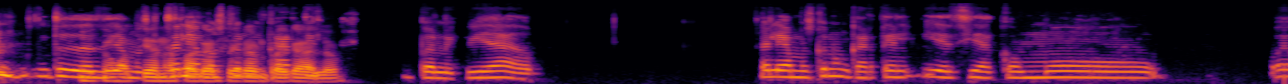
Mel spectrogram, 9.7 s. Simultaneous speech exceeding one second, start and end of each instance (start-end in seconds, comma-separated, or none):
0.6-2.5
